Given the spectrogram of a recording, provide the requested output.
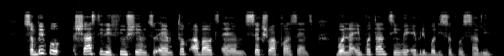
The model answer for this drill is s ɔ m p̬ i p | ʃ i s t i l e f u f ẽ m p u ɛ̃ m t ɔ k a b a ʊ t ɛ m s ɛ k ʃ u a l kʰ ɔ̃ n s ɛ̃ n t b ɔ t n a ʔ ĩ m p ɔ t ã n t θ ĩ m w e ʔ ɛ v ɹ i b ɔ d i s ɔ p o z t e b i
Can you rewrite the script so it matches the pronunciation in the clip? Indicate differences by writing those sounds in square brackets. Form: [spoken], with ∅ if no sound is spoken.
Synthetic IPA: s [ɔ̃] m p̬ i p | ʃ [a] s t i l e f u [ʃ] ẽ m [t] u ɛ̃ m t ɔ k a b a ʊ t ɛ m s ɛ k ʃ u a l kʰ ɔ̃ n s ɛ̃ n t b ɔ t n a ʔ ĩ m p ɔ t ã n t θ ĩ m w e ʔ ɛ v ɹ i b ɔ d i s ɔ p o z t [a] b i

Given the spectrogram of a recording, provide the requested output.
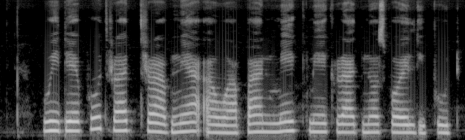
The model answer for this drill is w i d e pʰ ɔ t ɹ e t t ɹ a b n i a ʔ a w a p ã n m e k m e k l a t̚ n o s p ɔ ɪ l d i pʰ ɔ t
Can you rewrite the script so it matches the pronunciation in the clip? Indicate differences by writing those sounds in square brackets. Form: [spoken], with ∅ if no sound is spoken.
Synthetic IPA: w i d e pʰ [u] t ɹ [a] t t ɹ a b n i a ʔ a w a p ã n m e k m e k [ɹ] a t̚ n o s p ɔ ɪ l d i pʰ [u] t

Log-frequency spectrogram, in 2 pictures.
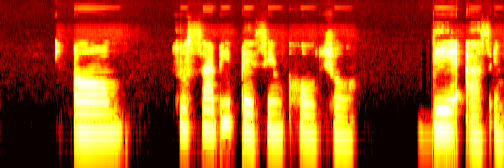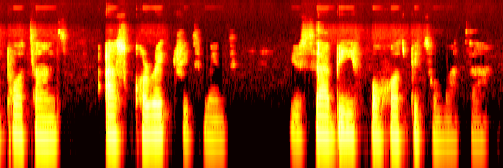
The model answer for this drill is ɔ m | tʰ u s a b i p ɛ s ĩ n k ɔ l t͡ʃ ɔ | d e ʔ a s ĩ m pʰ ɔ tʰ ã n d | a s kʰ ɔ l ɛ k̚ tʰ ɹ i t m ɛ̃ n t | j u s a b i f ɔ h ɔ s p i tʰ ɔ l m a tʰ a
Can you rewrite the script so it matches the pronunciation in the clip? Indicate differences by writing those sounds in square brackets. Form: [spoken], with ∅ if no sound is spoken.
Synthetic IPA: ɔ m | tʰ u s a b i p ɛ s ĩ n [kʰ] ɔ l t͡ʃ ɔ | d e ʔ a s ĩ m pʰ ɔ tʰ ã n [t] | a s kʰ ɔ [ɹ] ɛ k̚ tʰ ɹ i t m ɛ̃ n t | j u s a b i f ɔ h ɔ s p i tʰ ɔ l m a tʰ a

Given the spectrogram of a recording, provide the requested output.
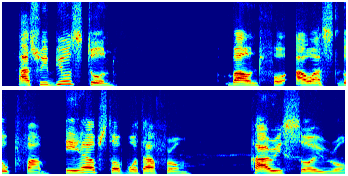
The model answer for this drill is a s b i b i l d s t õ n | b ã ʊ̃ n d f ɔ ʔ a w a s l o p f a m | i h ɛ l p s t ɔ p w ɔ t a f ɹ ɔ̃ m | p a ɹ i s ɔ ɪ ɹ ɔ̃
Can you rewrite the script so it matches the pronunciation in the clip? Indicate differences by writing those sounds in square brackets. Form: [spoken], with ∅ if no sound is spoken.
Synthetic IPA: a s [w] i b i l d s t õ n | b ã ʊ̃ n d f ɔ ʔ a w a s l o p f a m | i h ɛ l p s t ɔ p w ɔ t a f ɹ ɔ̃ m | [k] a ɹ i s ɔ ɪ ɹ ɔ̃

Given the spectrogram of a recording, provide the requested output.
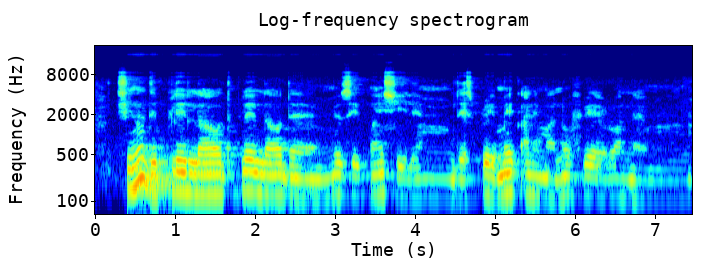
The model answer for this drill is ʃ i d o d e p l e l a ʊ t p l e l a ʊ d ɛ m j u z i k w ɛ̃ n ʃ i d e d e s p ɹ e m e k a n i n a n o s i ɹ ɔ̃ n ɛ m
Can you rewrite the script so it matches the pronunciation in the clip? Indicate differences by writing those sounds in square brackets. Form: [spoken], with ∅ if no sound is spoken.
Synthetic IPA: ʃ i [n] o d e p l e l a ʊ [d] p l e l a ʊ d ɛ m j u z i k w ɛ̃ n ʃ i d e d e s p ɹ e m e k a n i [m] a n o [f] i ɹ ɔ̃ n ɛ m

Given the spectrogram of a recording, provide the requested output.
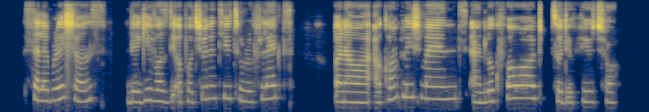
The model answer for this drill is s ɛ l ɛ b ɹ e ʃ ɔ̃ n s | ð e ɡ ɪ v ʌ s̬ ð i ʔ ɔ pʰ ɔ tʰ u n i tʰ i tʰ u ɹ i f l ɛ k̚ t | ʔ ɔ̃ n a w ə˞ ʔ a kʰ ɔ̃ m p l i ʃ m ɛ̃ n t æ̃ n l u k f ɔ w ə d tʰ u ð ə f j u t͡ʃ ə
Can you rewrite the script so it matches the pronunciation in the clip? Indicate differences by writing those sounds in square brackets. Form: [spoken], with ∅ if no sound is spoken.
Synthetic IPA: s ɛ l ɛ b ɹ e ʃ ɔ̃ n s | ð e ɡ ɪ v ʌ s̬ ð i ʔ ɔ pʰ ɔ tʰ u n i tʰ i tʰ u ɹ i f l ɛ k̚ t | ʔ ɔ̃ n a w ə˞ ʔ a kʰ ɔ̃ m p l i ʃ m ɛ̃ n t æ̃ n l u k f ɔ w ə d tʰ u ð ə f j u t͡ʃ ə

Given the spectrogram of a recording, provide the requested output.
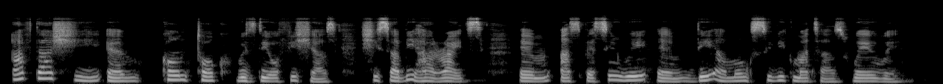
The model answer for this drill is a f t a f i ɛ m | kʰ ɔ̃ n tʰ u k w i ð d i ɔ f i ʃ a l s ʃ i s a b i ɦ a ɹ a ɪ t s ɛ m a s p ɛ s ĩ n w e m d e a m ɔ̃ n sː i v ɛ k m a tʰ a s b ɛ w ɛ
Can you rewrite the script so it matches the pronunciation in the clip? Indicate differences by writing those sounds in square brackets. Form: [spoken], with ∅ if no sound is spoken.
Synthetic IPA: a f t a [ʃ] i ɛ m | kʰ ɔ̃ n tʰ [ɔ] k w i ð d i ɔ f i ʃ a l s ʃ i s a b i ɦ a ɹ a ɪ t s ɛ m a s p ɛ s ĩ n w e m d e a m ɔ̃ [ŋ] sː i v [i] k m a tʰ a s [w] ɛ w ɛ

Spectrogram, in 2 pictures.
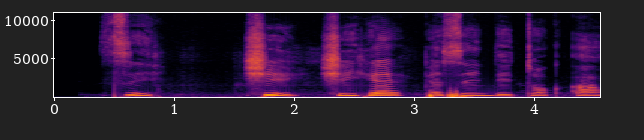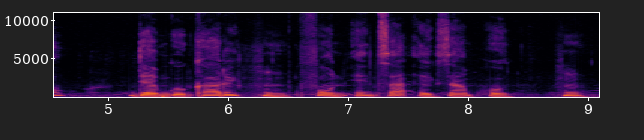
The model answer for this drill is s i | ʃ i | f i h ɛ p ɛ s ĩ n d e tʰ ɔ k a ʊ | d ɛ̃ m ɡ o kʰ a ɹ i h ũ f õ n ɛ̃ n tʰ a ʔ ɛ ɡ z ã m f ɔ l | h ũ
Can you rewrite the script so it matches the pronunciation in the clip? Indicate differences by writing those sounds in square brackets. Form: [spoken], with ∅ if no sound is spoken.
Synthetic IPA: s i | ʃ i | [ʃ] i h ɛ p ɛ s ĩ n d e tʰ ɔ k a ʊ | d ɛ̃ m ɡ o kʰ a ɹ i h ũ f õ n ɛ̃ n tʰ a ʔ ɛ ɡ z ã m [h] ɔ l | h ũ

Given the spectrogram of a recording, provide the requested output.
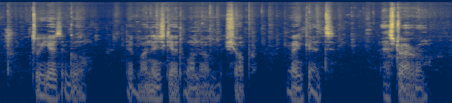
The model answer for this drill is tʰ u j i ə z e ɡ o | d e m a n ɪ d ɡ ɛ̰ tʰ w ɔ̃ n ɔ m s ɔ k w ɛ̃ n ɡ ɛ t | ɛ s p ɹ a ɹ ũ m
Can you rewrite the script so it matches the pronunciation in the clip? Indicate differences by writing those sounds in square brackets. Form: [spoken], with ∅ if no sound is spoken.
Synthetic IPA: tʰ u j i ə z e ɡ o | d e m a n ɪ [d͡ʒ] ɡ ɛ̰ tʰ w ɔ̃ n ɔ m [ʃ] ɔ [p] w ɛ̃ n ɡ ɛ t | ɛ s [t] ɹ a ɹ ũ m

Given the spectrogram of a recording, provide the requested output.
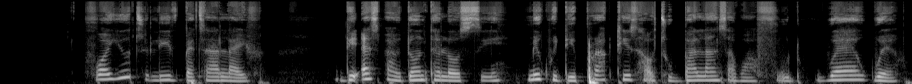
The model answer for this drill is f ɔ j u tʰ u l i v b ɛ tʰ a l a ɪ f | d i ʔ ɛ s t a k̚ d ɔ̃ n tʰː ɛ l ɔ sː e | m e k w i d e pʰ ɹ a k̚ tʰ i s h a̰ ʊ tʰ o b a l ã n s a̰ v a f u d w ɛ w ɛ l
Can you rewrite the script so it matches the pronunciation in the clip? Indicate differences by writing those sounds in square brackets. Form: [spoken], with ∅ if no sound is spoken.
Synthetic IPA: f ɔ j u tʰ u l i v b ɛ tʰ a l a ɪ f | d i ʔ ɛ s [p] a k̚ d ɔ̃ n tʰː ɛ l ɔ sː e | m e k w i d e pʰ ɹ a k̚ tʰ i s h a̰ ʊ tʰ [u] b a l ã n s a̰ [w] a f u d w ɛ w ɛ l

